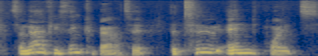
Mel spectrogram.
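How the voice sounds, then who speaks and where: With a London accent, a man speaks in a dark, mellow, somewhat breathy tone and lively intonation. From North London, England. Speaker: science author, former radio astronomer. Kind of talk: interview. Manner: halting, many repetitions and false starts.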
